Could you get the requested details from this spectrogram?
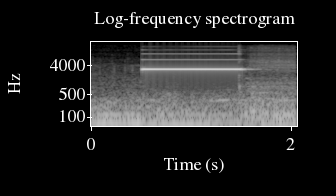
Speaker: that is the alarm that sounds if you lose power to the machine so if I unplug it while the machine is still on you'll hear a slow intermittent beep sounds kind of like a smoke detector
